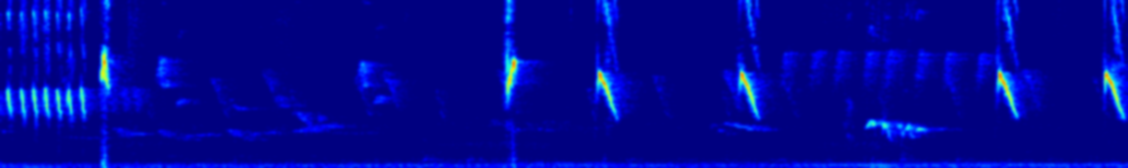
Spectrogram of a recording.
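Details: A konin singing through its moult opens with a rapid run of clipped notes, then delivers loud steep falling 'tembakan' shot chirps roughly every half to one second, with a brief buzzy phrase between them.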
